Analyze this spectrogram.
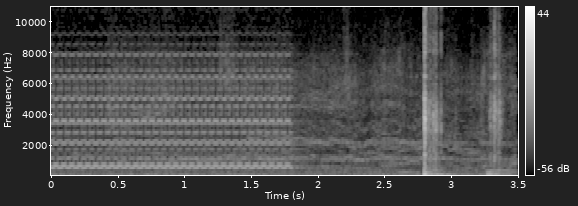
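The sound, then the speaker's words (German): A telephone in a phone booth rings with a steady, buzzy electronic tone for nearly two seconds, then falls silent before a sharp click and a softer clunk follow. “Das Telefon klingelt ja.”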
